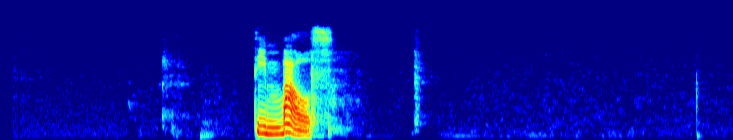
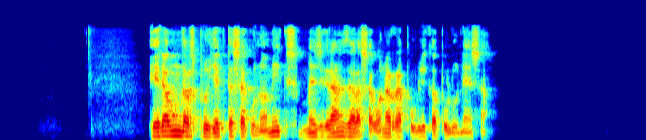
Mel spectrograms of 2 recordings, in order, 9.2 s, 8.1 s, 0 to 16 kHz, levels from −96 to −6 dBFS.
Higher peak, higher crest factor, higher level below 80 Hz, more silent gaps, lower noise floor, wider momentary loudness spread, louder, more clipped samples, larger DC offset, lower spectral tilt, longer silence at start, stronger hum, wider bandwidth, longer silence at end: about the same, -2 dBFS vs -2 dBFS; first, 26 dB vs 18 dB; second, -72 dBFS vs -52 dBFS; neither; about the same, -85 dBFS vs -84 dBFS; first, 21 LU vs 12 LU; about the same, -19 LUFS vs -18 LUFS; neither; neither; about the same, -6.5 dB/octave vs -6 dB/octave; first, 3.2 s vs 1.85 s; neither; about the same, 7.8 kHz vs 8.2 kHz; first, 5.1 s vs 2 s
